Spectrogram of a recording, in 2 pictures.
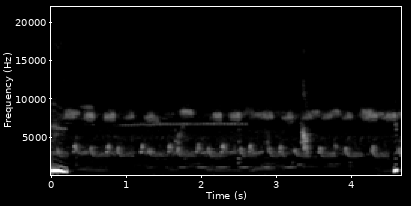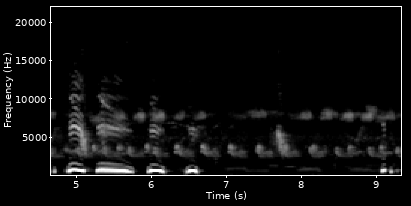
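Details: Spotted dove delivering a cooing phrase: stuttered short coos, a long vibrating coo, then two falling arched notes, with a fragment before and after; faint chirps of small birds fill the quiet gaps.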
